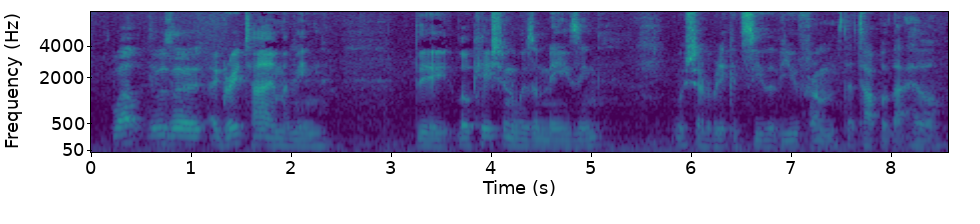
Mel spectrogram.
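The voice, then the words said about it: British accent. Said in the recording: “our return guest from the UK ... You'll recognize him by his accent”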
